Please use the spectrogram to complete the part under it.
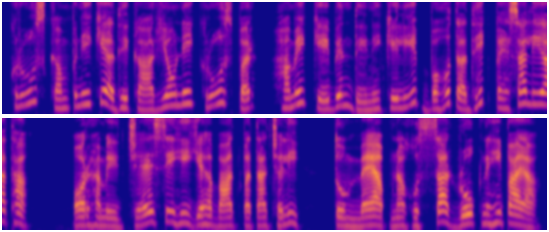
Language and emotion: Hindi, angry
